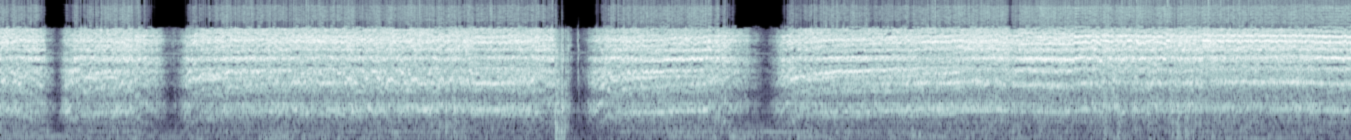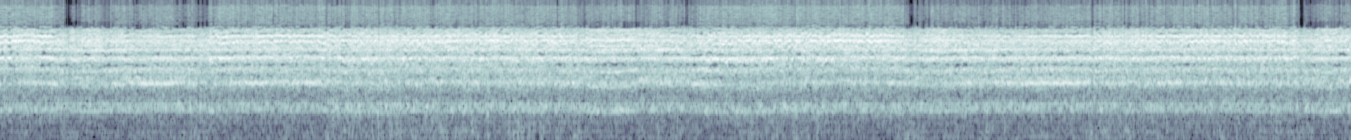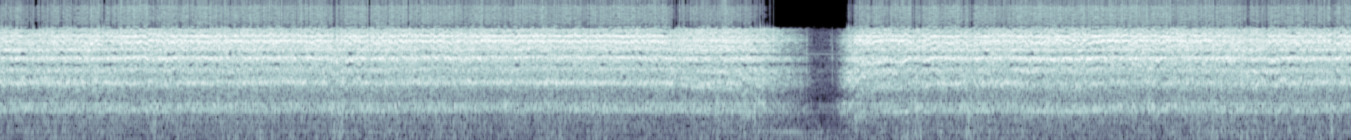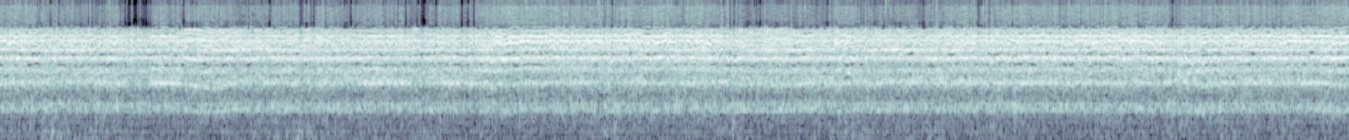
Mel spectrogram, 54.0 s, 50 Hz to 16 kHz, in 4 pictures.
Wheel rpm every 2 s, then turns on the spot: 110, 190, 170, 120, 190, 220, 230, 230, 230, 230, 220, 230, 240, 230, 230, 230, 230, 110, 220, 230, 230, 230, 230, 230, 220, 230, 230.
none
